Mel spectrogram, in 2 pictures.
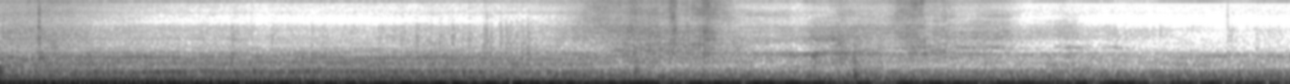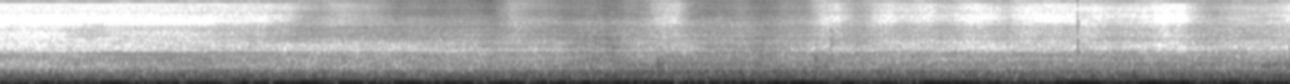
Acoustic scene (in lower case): car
